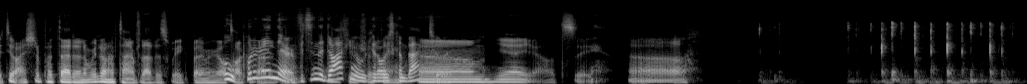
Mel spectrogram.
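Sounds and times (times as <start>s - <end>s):
speech: 0.0s - 7.0s
typing on an aluminum keyboard: 7.6s - 7.9s, 8.5s - 10.2s.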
